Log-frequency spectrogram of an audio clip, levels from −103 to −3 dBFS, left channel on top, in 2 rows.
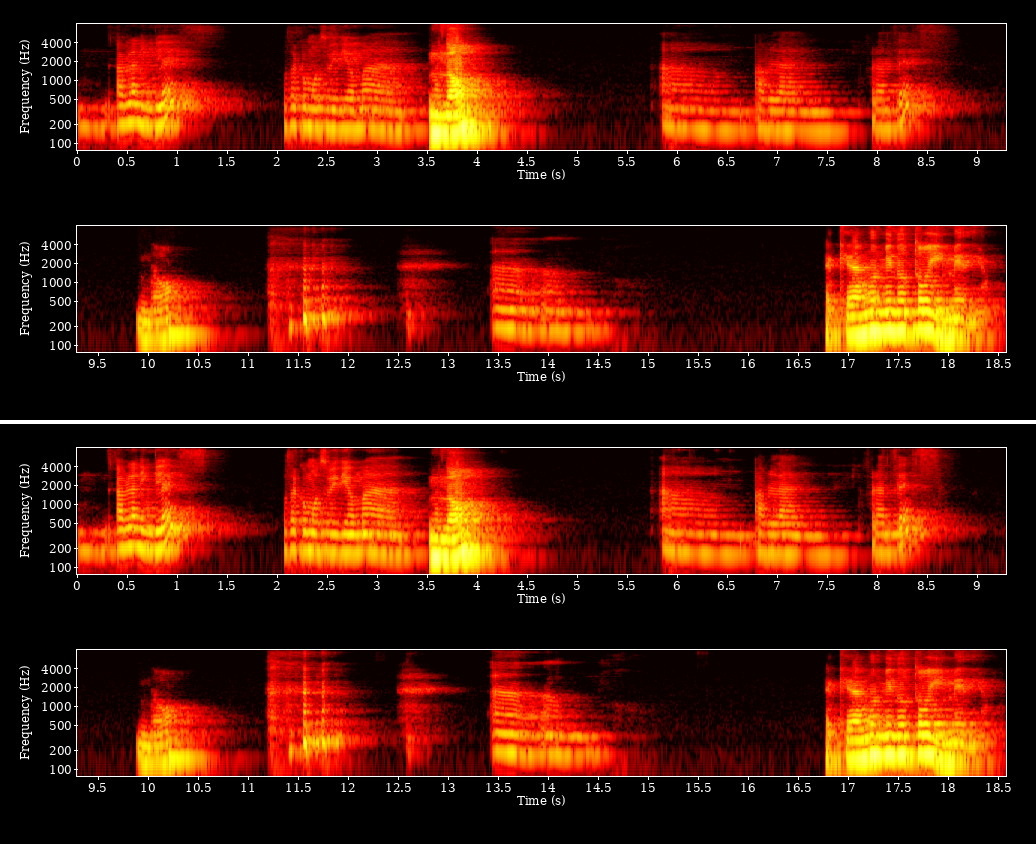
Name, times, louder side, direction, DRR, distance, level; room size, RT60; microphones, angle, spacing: voice 1, 0.0-1.0 2.1-3.3 5.8-7.6 7.9-8.3 11.2-11.6 12.5-12.8 13.4-14.5, right 2 dB, 55° right, 2.7 m, -38 dB
voice 2, 3.5-4.1 9.9-10.5 16.8-18.4, left 1 dB, 25° left, 1.9 m, -24 dB
22.5 x 15.5 x 8.1 m
head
